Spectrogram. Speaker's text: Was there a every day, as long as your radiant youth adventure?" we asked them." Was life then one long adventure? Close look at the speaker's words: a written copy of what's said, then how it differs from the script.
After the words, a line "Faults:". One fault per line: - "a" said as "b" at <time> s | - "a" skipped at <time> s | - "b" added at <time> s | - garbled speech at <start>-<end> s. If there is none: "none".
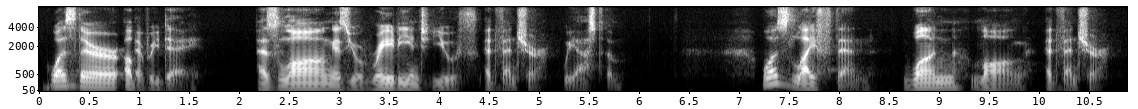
Was there a every day, as long as your radiant youth adventure?" we asked them." Was life then one long adventure?
Faults:
none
